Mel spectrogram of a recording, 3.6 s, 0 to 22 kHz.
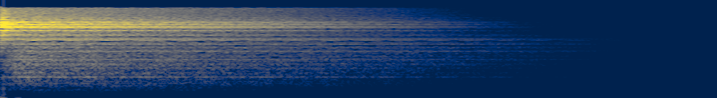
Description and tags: CYMBAL RD-6
Samples from my Behringer RD-6 SR analog drum machine, which is a clone of the legendary ROLAND TR-606. BD, SD, CLAP, CHH, OHH, CYMBAL, LT, HT.
Recorded with a Behringer UMC 404 HD.
Analogue, Behringer, Drumcomputer, RD-6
